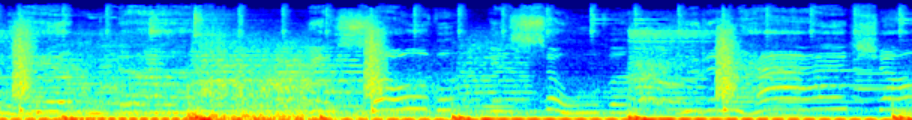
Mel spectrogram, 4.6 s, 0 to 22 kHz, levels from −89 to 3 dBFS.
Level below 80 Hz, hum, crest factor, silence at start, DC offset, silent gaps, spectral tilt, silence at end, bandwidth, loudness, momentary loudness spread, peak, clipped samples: -20 dBFS; none; 14 dB; 0 s; under 0.1%; none; -4.5 dB/octave; 0 s; 18.5 kHz; -23 LUFS; 6 LU; -4 dBFS; under 0.1%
